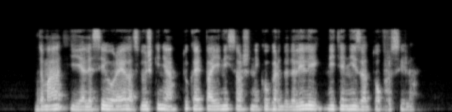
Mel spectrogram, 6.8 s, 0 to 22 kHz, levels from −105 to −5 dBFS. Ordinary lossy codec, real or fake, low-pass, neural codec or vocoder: none; fake; 7.2 kHz; codec, 16 kHz in and 24 kHz out, 1 kbps, XY-Tokenizer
